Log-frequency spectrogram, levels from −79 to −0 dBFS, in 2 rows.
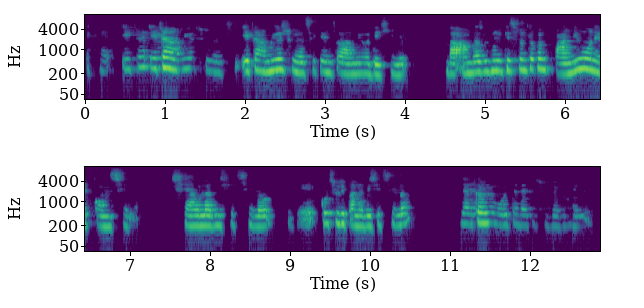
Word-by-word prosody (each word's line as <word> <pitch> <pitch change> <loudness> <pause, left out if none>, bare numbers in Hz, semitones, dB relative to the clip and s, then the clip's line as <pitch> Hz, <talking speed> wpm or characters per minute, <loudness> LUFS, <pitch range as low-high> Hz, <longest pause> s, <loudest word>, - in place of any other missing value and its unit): হ্যাঁ, 240 - -21 0.2
এটা 275 +4 -8 0.2
এটা 305 +2 +7
আমিও 280 +2 -7
শুনেছি 225 -3 -16 0.2
এটা 250 +2 0
আমিও 250 +3 +5
শুনেছি 220 -3 -2
কিন্তু 220 -2 -4 0.2
আমিও 205 +1 -3
দেখিনি। 185 +1 -1 0.6
বা 200 - +6
আমরা 215 +2 +1
যখন 235 +1 +1
গেছিলাম 255 +1 +1
তখন 275 0 +4 0.2
পানিও 205 +7 +4
অনেক 225 -4 +1
কম 195 -1 -2
ছিল। 200 -2 -13 0.6
শ্যাওলা 200 -1 +2
বেশি 205 +2 -9
ছিল, 205 -3 -10 0.5
যে - - -12 0.2
কচুরিপানা 230 -4 -1
বেশি 195 +2 -2
ছিল। 215 -4 -8 0.8
যার 230 -1 -6
কারণে 240 0 +3
ওইটা 215 +2 -10
দেখার 205 0 -12
সুযোগ 195 -1 -20
হয়নি। 195 -1 -19
220 Hz, 155 wpm, -25 LUFS, 200-245 Hz, 0.8 s, এটা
